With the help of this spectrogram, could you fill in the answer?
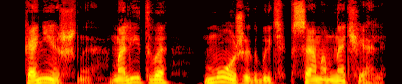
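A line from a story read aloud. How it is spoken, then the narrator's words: Soft reply. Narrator (Russian): мягко ответил он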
